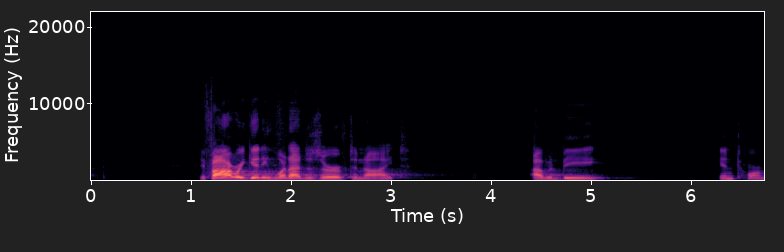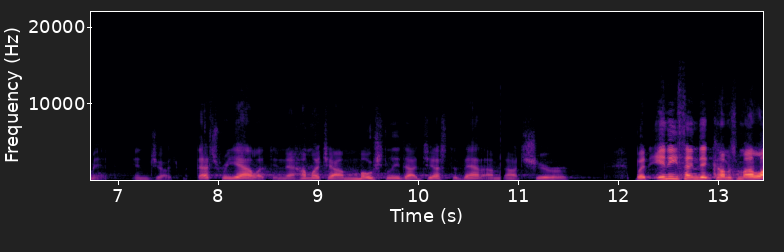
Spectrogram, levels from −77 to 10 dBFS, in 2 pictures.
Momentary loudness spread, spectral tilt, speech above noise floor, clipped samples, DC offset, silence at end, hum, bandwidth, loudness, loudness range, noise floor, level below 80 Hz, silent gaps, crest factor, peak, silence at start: 19 LU; -4.5 dB/octave; 53 dB; under 0.1%; under 0.1%; 0 s; none; 12.5 kHz; -24 LUFS; 13 LU; -77 dBFS; -80 dBFS; none; 24 dB; -2 dBFS; 1.1 s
